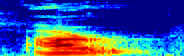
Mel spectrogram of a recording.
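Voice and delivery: one short high yap; imitated dog bark. Dog still going after five minutes, one imitated bark. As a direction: give a single small-dog yap. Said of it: "it's just no big bark".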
